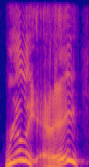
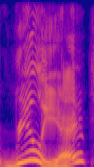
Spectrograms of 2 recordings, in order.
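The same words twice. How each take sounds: First: High, playful Canadian "Really, eh?". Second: Said in the usual way. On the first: Shown as a demonstration. Streamer hamming up his own Canadian turn of phrase to a viewer, Canadian "eh". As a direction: lean into the Canadian "eh", pitched up. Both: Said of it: "That's very Canadian".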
